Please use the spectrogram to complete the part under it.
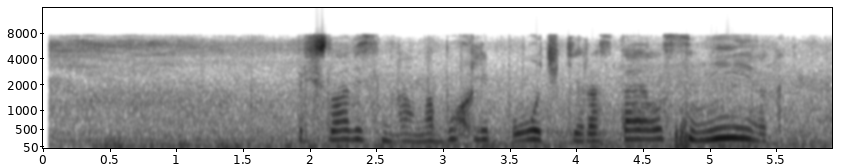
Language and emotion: Russian, positive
